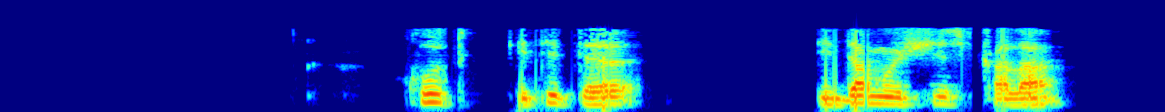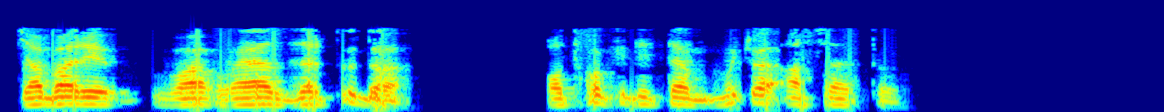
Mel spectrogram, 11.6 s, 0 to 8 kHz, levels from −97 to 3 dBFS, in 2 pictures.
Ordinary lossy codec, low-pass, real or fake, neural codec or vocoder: AAC, 16 kbps; 7.2 kHz; real; none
